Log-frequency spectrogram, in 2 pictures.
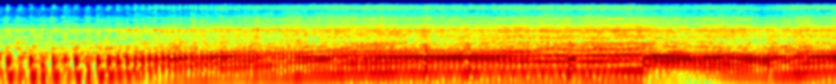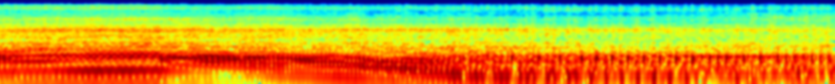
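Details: Honda Astrea Prima carburetted motorcycle with black, quickly failing spark plug and high fuel use; revved up and down twice with ragged uneven beat, rich running misfire, heavy carbon deposits in the combustion chamber, carburetor blamed.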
